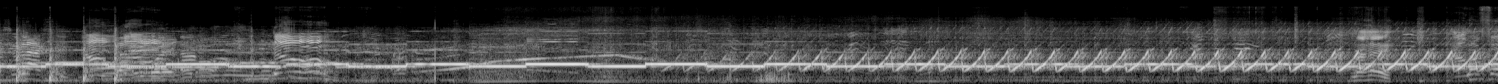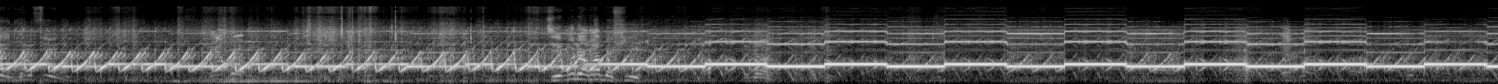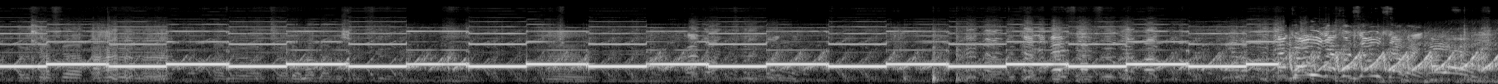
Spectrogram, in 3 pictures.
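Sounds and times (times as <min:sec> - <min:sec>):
two-tone vehicle siren: 0:00.0 - 0:44.9
warbling siren: 0:00.0 - 0:44.9.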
